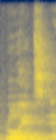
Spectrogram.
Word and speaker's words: Laurens: Mas falando pelo francês mesmo, o meu nome se pronuncia de Lawrence, L-A-U-R-E-E-N-S.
